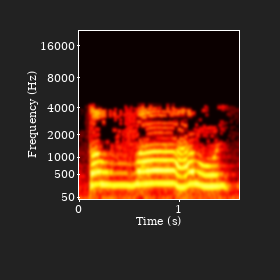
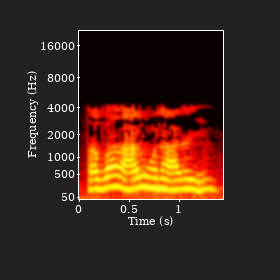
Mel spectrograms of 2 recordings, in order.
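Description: First: تظاهرون with the ظ held long and hard, very slow; doubled ظ. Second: تظاهرون عليهم softly, with a single light ظ; light reading. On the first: Teacher contrasts Nafi's heavy reading, ظ held. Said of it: "وتشدد الظاء". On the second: Teacher contrasts Asim's light reading, said softly. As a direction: let تظاهرون glide, ظ not doubled. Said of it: "خفيف الفعل". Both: Shown as a demonstration.

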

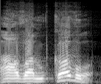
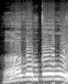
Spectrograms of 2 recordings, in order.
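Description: First: Slow, drawn-out curious question; acted unhurried puzzled greeting; mild surprise. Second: High, loud gawping question; acted astonished greeting; jaw-dropped astonishment. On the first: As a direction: draw it out at normal pitch, intrigued. Newcomer surprised by unknown lady. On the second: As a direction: ask loudly, voice jumping up in amazement. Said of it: "еле удержал пытающуюся отвалиться челюсть". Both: A narrator's reading.

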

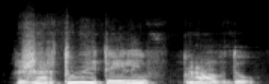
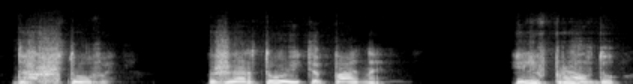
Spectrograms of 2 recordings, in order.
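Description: First: Higher, slow, louder rapturous repeat; delighted. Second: Higher, eager disbelieving exclamation; excited cry. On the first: Ostap repeating Mazepa's offer to himself, overjoyed. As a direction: savour the words in pure delight. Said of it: "повторял он в восторге". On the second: Ostap leaping from his seat, crying out in disbelief. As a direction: jump up crying out in hope. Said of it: "вскрикнул Остап". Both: A narrator's reading.

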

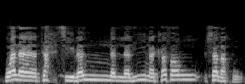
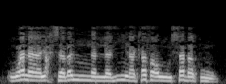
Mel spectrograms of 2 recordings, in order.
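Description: First: "تحسبن" as tahsibanna; ta, kasra on sin. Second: Said in the usual way. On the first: Shown as a demonstration. Teacher showing Qalun's reading, "تحسبن" said tahsibanna. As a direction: start "تحسبن" with t and say si, not sa. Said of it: "بالتاء وكسر السين على الخطاب هكذا". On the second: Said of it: "بالتاء وكسر السين".

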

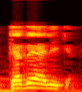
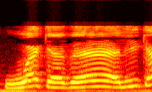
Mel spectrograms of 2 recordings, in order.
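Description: First: Said in the usual way. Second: وكذلك said very slowly, leaning on the opening و; وكذلك spelled out slowly, و first and weighted; stress on the added waw. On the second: Shown as a demonstration. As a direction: draw out the و of وكذلك to show the extra letter. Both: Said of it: "بزيادة حرف الواو".

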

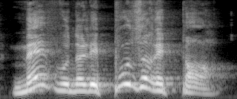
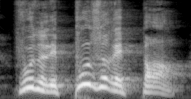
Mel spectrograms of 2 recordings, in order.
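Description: First: Passionate outburst. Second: A touch louder, blunt and rough; rough repeat. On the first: Rejected suitor swearing to his rival lady, passionate. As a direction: let the vow burst out of him. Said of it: "un cœur débordant de passion". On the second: Felkin repeats his threat to Lady Molly, roughly. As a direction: hammer the refusal again, harder. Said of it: "répéta rudement Felkin". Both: A narrator's reading.

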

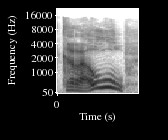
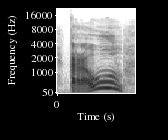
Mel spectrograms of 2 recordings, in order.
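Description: First: Demo cry for help. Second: Lone hoarse cry. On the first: Precentor demonstrating how to shout 'Караул!'. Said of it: "следует скричать". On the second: Confused poet shouting 'Караул!' as told. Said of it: "крикнул". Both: A narrator's reading.

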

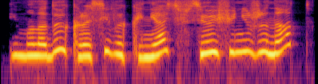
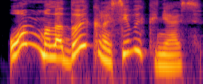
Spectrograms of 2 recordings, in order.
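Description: First: "И молодой красивый князь всё ещё не женат" as a high, probing question; inquiring repeat. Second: "Он молодой красивый князь" as a firm announcement, falling at the end; emphatic statement. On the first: A narrator's reading. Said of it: "прищурившись, поинтересовалась Тишка". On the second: Acted. Heroine announces the man she found.

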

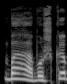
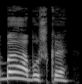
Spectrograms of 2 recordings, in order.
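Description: First: High gleeful cry; excited. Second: High falling yell. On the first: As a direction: call out with a rising squeal. Girl shouts grandma gleefully. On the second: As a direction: holler it at full force. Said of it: "завопила во всю мощь". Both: Acted.

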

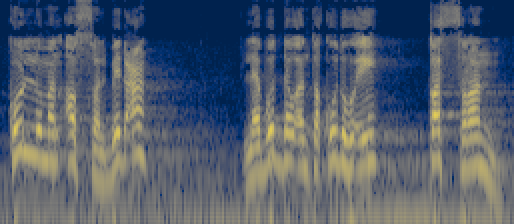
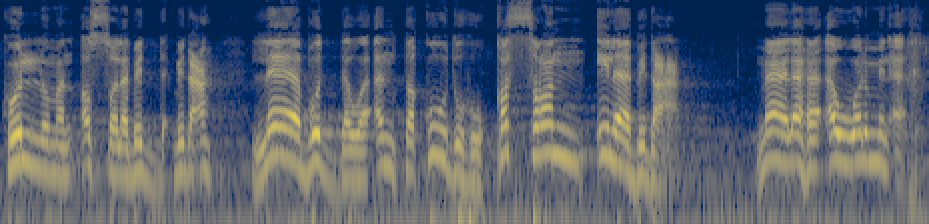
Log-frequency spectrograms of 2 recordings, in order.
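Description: First: Normal pace, pausing before "قسرا" and asking "إيه؟"; teacher's prompting recap; prompting repetition. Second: Very slow, word by word, "قسرا" leaned on; slow teacher's quotation; slow emphatic reading. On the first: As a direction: quiz the class on the missing word. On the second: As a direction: dictate it slowly so it sinks in. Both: Shown as a demonstration. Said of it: "انتبه لهذا الكلام".

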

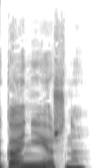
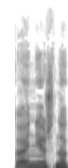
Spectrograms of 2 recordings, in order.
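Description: First: High, languid coo; lightly voiced sultry woman. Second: Lightly voiced cooing woman; languid cooing. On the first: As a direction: coax him sweetly, purring. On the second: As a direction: purr it like a seductress. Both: A narrator's reading. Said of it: "томным голосом проворковала Елена".

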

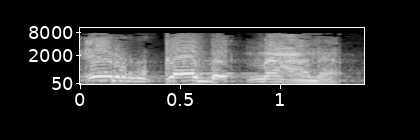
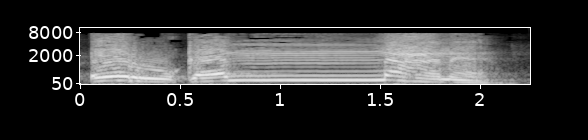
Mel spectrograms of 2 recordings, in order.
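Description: First: اركب معنا with a released, echoing ب before the م; bounced باء. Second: Slow اركب معنا, ب turned into a long hummed م; باء merged into ميم. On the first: Teacher warns students off this, bounced باء. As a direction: pop the ب separately in اركب معنا. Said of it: "اوعى تقول اركب معنا". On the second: Teacher leads students in repeating, باء merged into ميم. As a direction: hum through a doubled م in اركب معنا, no ب. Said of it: "برضو الباء مع الميم". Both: Shown as a demonstration.

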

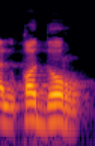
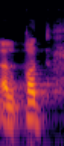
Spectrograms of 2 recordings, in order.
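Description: First: القدر with a clearly voiced final ر. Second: القدر ending in a voiceless puff for ر; students' unvoiced ra. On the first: Shown as a demonstration. Teacher showing the correct way, voiced ر ending القدر. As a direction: draw out القدر, ringing the r with voice. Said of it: "فلا بد من إعطائها جهرها. هكذا". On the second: Teacher imitating students' mistake, voiceless ر in القدر. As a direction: let the r of القدر vanish into breath. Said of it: "أما بعض الطلاب يقولون".

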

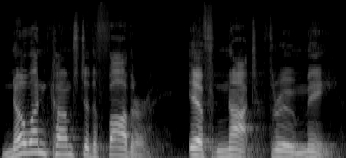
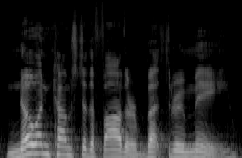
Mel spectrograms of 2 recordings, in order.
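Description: First: Slow down and weigh "if not through me"; stress on if not. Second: Said in the usual way. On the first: Shown as a demonstration. Preacher giving the literal Greek reading, stressing "if not". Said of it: "The text literally reads". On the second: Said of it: "we translate the word B U T".

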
